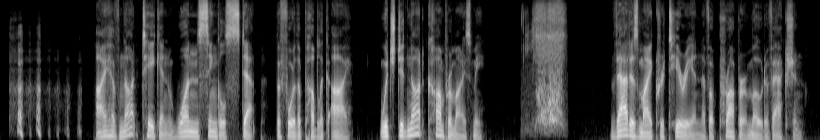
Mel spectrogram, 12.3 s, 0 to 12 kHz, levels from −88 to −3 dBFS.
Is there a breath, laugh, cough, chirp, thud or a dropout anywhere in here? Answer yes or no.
yes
